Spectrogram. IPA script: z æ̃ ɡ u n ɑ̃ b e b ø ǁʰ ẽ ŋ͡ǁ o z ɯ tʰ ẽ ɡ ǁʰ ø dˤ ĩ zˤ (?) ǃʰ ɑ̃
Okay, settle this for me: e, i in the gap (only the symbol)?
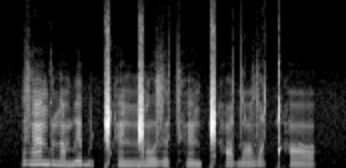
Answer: i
